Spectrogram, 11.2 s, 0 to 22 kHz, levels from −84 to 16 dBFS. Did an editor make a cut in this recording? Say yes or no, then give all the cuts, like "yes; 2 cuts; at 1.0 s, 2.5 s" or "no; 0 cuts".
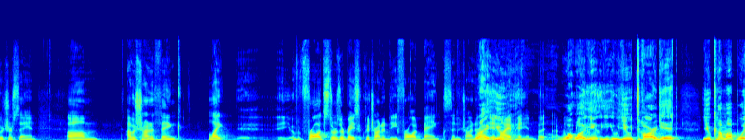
no; 0 cuts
